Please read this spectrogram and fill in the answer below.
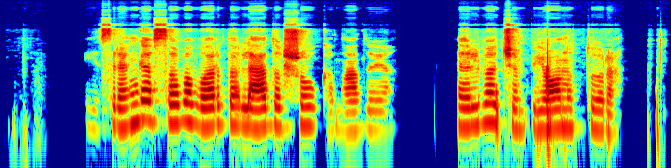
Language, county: Lithuanian, Kaunas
